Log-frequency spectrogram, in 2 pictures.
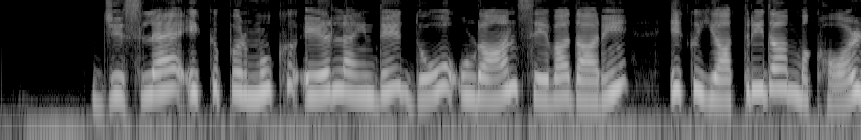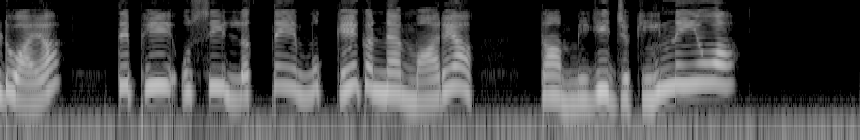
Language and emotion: Dogri, disgusted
